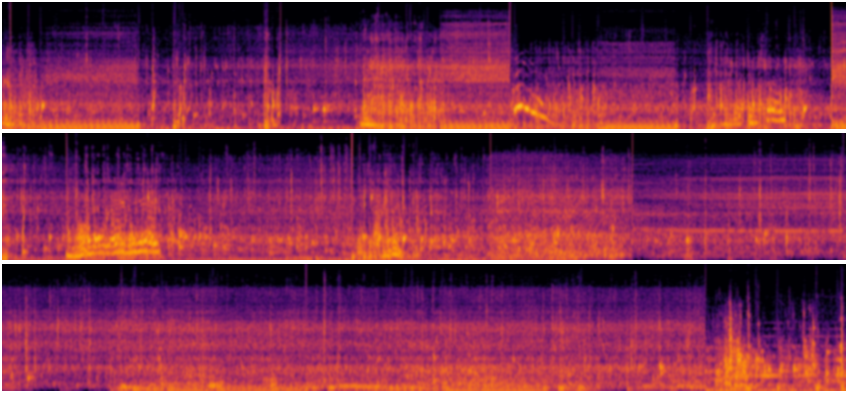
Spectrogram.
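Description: Underwater sound of a diver breathing on a hookah regulator: exhaled bubbles rumble and gurgle in stretches of a few seconds, with a few squeaky rising and falling tones, and a quieter lull about two-thirds of the way through.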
